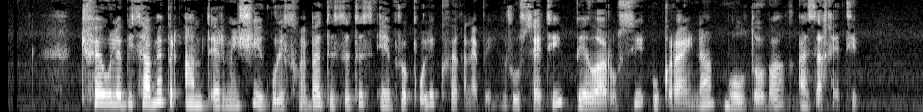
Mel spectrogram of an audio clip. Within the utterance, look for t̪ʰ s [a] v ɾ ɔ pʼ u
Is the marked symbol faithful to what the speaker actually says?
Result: no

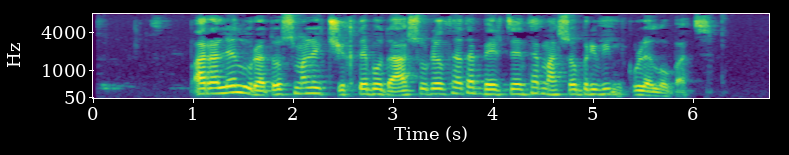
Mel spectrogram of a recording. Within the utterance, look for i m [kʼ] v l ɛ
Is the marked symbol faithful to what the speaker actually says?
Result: yes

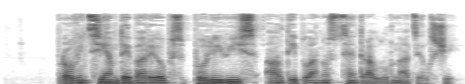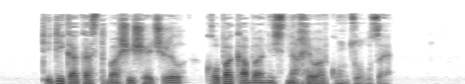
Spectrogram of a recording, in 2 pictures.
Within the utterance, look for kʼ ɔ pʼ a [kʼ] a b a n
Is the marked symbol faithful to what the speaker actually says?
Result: yes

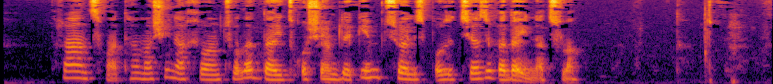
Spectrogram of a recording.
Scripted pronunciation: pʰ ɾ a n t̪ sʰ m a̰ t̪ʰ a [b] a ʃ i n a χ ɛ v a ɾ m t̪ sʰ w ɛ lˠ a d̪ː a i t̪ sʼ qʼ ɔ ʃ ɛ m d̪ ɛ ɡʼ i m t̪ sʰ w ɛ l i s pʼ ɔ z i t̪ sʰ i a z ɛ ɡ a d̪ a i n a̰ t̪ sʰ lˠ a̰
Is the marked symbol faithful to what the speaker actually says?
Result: no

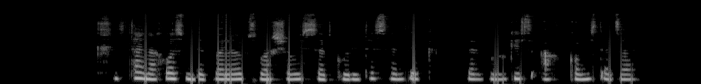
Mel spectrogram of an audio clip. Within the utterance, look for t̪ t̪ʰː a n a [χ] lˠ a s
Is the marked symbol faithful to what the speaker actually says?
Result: yes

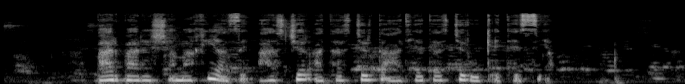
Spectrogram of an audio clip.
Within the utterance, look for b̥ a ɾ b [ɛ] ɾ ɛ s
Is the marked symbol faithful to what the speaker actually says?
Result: no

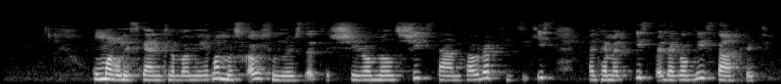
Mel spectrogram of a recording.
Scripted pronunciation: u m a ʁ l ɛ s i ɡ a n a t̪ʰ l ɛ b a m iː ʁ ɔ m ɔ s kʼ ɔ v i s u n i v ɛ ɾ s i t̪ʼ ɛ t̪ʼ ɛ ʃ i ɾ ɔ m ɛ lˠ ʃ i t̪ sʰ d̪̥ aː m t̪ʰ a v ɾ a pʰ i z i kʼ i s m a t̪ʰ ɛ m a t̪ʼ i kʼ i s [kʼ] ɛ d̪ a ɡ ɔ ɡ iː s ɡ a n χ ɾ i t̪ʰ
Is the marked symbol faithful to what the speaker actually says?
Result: no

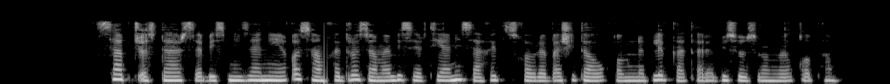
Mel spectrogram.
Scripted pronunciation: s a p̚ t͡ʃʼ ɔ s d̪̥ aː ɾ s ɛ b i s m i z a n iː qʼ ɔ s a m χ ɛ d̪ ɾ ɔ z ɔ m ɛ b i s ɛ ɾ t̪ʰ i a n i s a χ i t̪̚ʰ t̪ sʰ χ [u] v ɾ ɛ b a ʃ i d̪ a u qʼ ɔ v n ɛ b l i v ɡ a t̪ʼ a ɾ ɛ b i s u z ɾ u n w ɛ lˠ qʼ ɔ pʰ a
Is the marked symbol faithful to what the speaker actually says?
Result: no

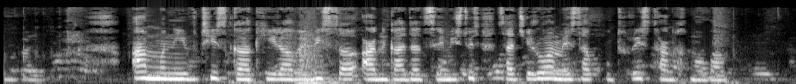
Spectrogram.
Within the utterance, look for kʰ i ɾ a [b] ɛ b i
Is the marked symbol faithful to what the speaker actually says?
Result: no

